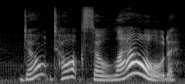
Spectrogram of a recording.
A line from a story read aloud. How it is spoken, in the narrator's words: cried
